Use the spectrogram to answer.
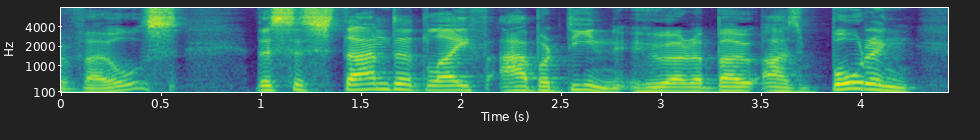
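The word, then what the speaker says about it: abrdn: me aberdeen aberdeen aberdeen so aberdeen you've to pronounce it aberdeen but the vowels are gone the vowels are gone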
